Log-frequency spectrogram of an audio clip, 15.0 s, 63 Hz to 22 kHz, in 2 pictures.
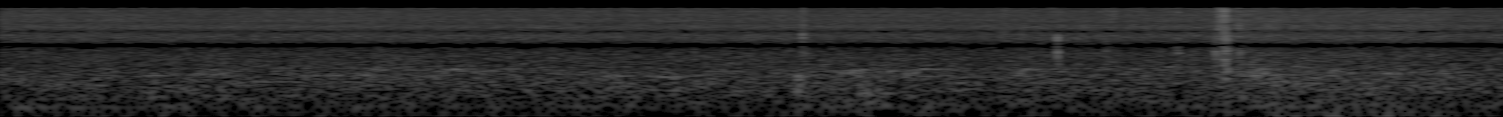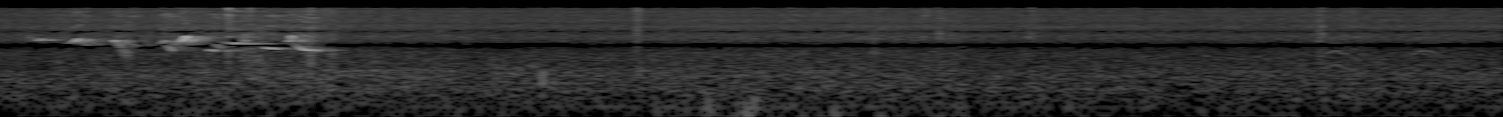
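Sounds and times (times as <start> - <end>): bird chirping calls: 7.6 - 9.3.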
